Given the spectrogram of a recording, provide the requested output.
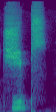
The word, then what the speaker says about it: chips: It's not chips, chips. Chips. And there's a little pause before the p.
